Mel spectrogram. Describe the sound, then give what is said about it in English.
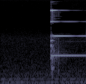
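A single bright boxing ring bell ding strikes suddenly and rings on with a clear, sustained metallic tone, loud, with no talking over it. “can you give me a ring bell, dude?”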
